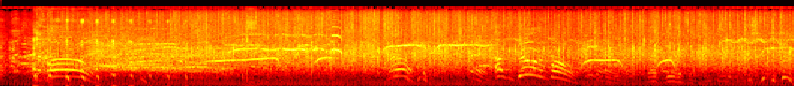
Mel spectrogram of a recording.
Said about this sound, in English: I couldn't hear over the applause, the standing ovation from the crowd.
